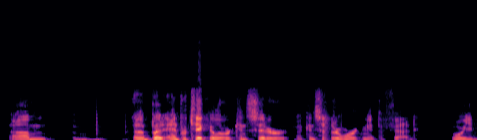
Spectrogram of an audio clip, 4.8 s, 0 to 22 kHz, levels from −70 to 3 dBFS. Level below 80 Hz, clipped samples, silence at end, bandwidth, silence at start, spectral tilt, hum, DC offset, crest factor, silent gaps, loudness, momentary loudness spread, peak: -62 dBFS; under 0.1%; 0 s; 8.4 kHz; 0.1 s; -4.5 dB/octave; none; under 0.1%; 22 dB; none; -24 LUFS; 20 LU; -4 dBFS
